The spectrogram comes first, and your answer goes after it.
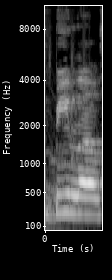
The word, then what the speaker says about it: Blovelife: And y'all, I've been saying it wrong. It's Blovelife Smackalicious sauce, okay?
